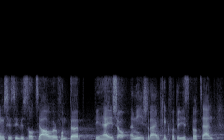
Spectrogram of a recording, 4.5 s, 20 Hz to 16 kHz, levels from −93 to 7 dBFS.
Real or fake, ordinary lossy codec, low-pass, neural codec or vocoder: fake; none; 7.2 kHz; codec, 16 kHz, 1 kbps, X-Codec, HuBERT features, trained on balanced general audio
